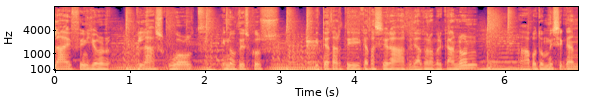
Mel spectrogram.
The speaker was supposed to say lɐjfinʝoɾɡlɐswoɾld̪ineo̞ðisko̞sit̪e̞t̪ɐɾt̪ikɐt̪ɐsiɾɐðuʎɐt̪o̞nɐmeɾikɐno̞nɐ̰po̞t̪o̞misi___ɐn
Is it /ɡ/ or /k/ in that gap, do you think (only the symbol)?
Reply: ɡ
